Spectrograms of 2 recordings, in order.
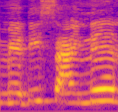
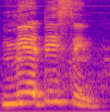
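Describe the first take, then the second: First: The word ends with an extra e vowel. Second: The word ends on the n with no vowel. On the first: The speaker calls it wrong. "मेडिसाइने नहीं कहेंगे" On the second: The speaker calls it right. "इसे क्या पढ़ेंगे"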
